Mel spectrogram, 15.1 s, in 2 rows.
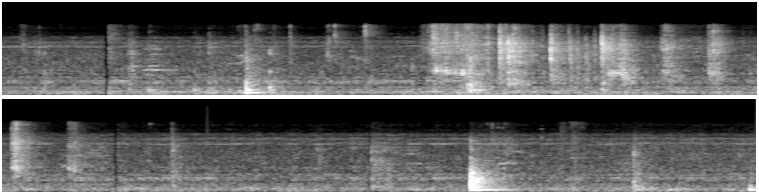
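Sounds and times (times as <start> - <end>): crispy food crunching while chewing: 3.6 - 8.4.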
